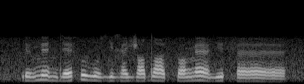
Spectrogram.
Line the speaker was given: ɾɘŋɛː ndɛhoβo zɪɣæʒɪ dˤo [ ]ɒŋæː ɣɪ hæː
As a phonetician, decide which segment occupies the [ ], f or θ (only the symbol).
θ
